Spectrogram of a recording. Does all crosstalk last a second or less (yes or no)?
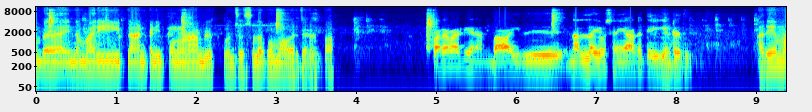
yes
